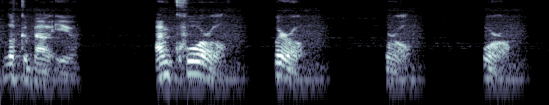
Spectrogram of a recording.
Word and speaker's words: Quirrell: Quirrell. Quirrell. Quarrel. That'd be Quarrel, because it's spelled like squirrel.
